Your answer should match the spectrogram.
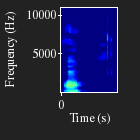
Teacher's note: इस स्वर के उच्चारण में मुख द्वार पूरा खुला होता है। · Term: विवर्त स्वर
